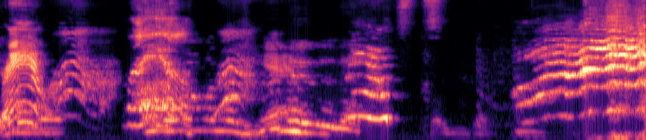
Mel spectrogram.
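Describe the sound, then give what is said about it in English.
A cat meows repeatedly in a studio, a string of drawn-out, wavering cries with brief pauses between them, ending on a louder, higher-pitched yowl. “My cats love this studio.”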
